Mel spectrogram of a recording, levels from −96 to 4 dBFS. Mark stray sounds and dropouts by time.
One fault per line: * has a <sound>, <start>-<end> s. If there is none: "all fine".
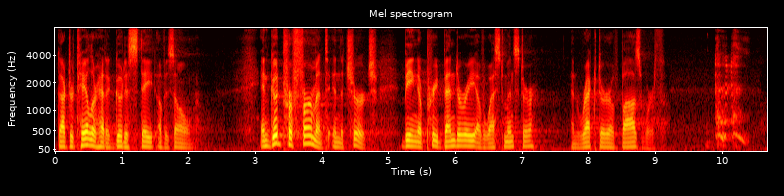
* has a throat clearing, 9.7-10.4 s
